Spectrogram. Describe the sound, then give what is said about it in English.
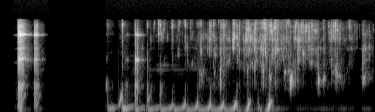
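Two sharp clinks, then whiskey glugs out of a small sampler bottle into a glass in a quick run of about eight gurgles that climb in pitch, ending in a light trickle and drips. “Dude, I love the sound of whiskey being poured, even though it sounds like water or anything else, but I just love it.”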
